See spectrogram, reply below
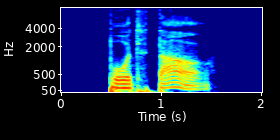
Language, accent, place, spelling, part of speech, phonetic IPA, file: German, Germany, Berlin, bot dar, verb, [ˌboːt ˈdaːɐ̯], De-bot dar.ogg
- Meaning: first/third-person singular preterite of darbieten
